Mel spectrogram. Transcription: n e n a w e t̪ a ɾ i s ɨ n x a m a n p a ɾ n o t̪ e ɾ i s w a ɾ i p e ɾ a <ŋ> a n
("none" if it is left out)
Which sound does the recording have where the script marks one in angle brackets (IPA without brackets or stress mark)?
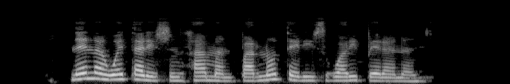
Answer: n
